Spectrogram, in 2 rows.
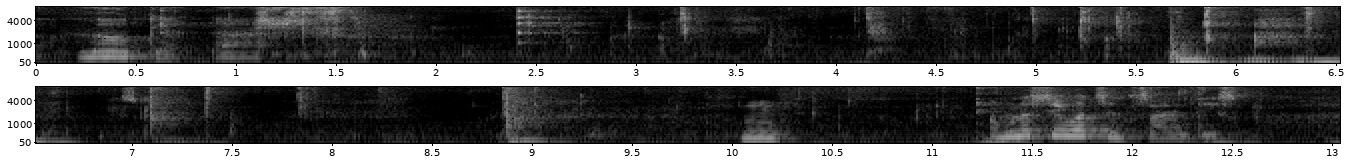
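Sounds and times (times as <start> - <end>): noodles slurped and chewed: 2.8 - 8.2.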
